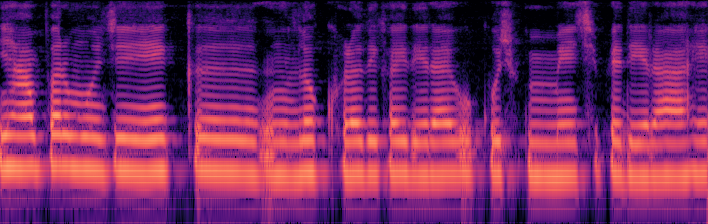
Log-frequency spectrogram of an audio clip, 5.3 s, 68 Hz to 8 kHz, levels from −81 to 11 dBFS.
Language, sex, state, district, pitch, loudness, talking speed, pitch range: Hindi, female, Bihar, Patna, 195 Hz, -17 LUFS, 190 wpm, 195-210 Hz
